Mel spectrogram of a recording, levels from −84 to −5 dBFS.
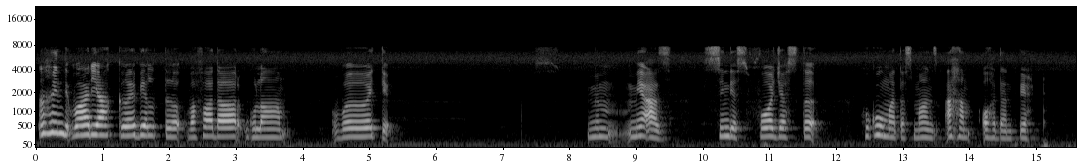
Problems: constant background noise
